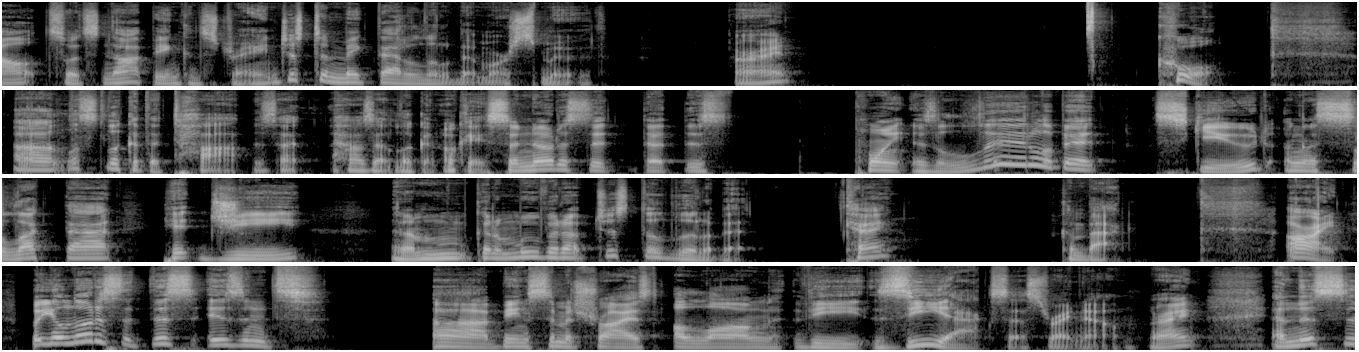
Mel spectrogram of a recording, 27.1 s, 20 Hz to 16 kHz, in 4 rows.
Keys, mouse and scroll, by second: 2.1 space, 2.2 1, 2.9 alt+click, 5.7 space, 6.2 2, 12.5 click, 13.8 g, 14.9 click, 17.7 space, 17.8 1.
